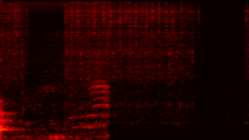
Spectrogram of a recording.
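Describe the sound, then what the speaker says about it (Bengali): Sewing machine stitching the body panel of a kameez, a short burst of loud, rapid mechanical whirring that stops after about a second, followed by faint quiet. "এবার বডি পার্টের মাপ অনুযায়ী বডি পার্টটি সেলাই করে নেব।"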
